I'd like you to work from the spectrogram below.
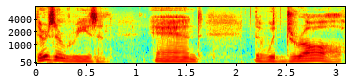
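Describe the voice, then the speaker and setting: At a moderate pace, a man with an American accent speaks in a somewhat breathy, medium-pitched voice with ordinary pitch variation. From Santa Ynez Valley, California. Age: 60s. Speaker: winery and brewery co-founder. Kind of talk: casual interview chat.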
